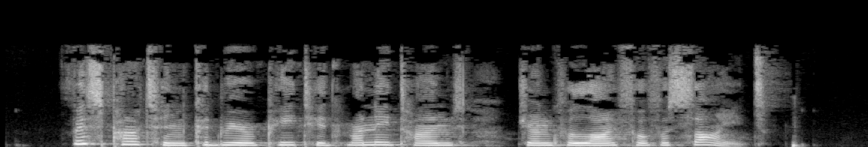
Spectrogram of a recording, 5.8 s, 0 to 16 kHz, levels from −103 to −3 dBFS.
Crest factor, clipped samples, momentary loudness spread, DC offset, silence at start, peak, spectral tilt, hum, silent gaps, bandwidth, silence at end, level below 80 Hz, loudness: 16 dB; under 0.1%; 15 LU; under 0.1%; 0.5 s; -2 dBFS; -3.5 dB/octave; none; none; 11.5 kHz; 0.45 s; -58 dBFS; -18 LUFS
